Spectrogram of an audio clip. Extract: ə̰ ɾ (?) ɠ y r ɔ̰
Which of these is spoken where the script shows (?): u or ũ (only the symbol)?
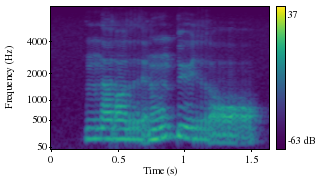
ũ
